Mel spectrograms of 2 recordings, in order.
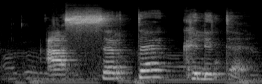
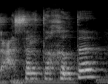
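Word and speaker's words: ዓሰርተ ክልተ: Acerte klite. Acerte klite. Acerte khlte. So it's more like kh, not k, but it might be easier to say k. So it's acerte khlte or acerte klite.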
